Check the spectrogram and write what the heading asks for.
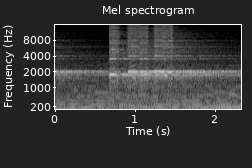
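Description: Orchestral music led by a high, breathy flute melody: one held note, then a new note with an airy attack less than a second in, over a low sustained accompaniment.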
